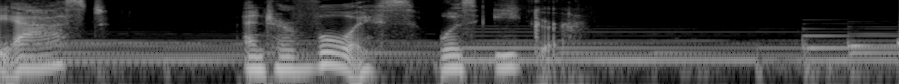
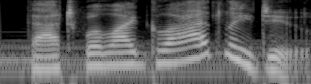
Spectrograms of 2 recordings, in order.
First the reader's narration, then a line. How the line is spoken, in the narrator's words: said Joyful eagerly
